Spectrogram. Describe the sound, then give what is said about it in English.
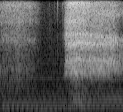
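A deep breath: a soft, airy breathing sound gives way to a louder, sustained rush of air in the second half, with no talk. “So let's just take a moment to just take a deep breath.”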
